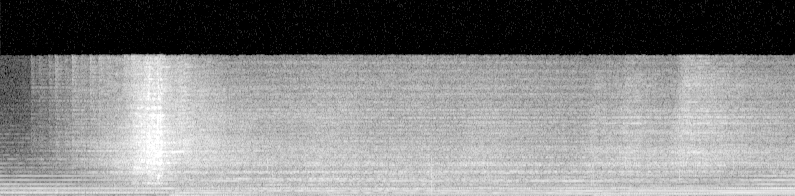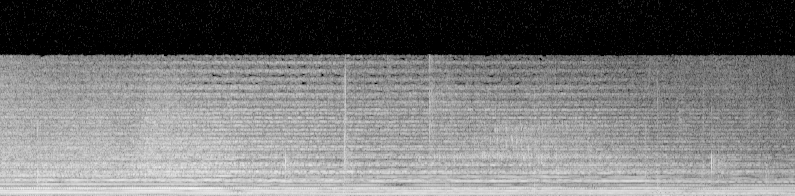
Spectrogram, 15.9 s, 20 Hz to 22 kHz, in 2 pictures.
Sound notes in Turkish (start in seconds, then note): 1.2 Kılıç çekme sesi; 2.2 Müzik - Gerilim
